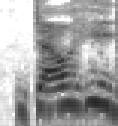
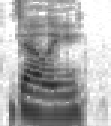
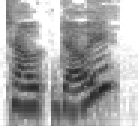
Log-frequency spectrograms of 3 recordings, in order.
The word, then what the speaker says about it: Delhi: These have included the 2012 Delhi gang rape. I'm probably saying that wrong. My apologies. – Delhi. – Delhi? Okay, Delhi gang rape. Thank you.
